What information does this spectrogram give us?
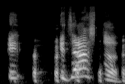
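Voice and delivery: high, eager self-introduction; excited intro. Retold or imitated. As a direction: announce yourself with bright excitement. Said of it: "And she goes".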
